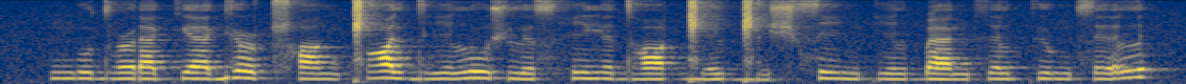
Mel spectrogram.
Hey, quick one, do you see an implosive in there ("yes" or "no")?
yes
